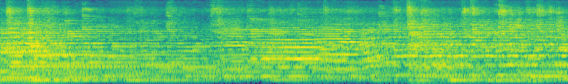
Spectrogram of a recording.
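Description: Violin playing a melody in long held notes over a Spanish guitar accompaniment, a live acoustic violin and guitar duo.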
